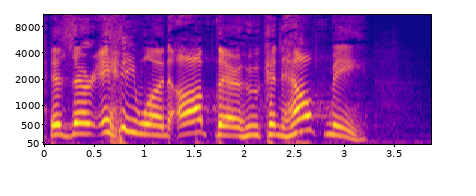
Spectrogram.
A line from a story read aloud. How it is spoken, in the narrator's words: he cried out to the heavens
